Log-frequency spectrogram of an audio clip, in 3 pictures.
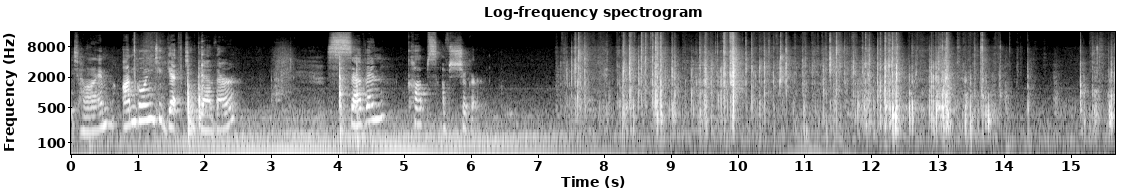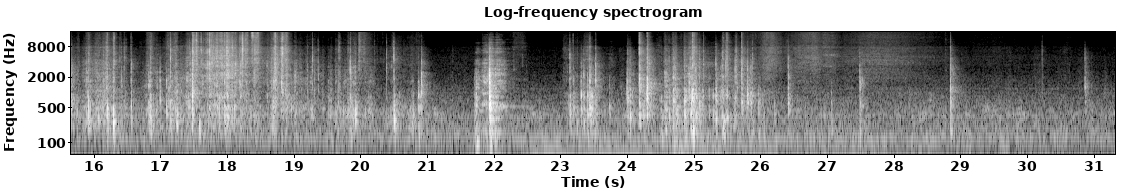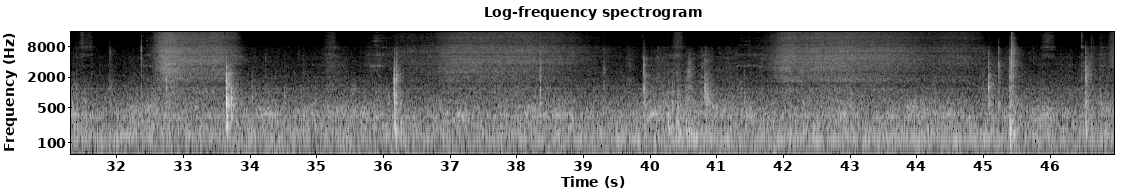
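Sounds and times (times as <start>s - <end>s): paper bag crinkling: 7.3s - 14.1s, 15.3s - 20.9s, 23.1s - 26.2s.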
